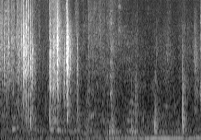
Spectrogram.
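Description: Paper rustling as a letter is unfolded, a few short crinkles in the first second and a half, then quieter handling of the sheet.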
